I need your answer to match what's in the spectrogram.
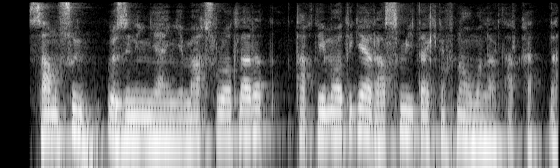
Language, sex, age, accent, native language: Uzbek, male, 19-29, Namangan, Uzbek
